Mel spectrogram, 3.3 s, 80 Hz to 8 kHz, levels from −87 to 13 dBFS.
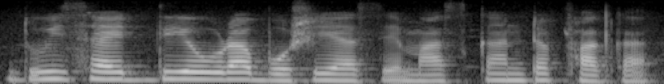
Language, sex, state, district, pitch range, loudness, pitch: Bengali, male, West Bengal, Cooch Behar, 175-210 Hz, -18 LUFS, 185 Hz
